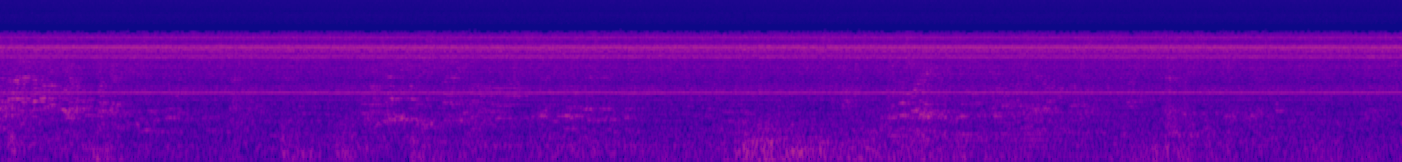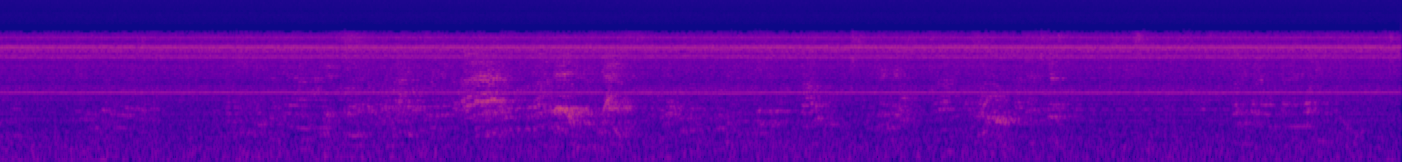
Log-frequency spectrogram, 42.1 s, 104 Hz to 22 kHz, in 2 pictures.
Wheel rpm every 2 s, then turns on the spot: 0, 0, 0, 0, 0, 0, 0, 0, 0, 0, 0, 0, 0, 0, 0, 0, 0, 0, 0, 0, 0.
none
